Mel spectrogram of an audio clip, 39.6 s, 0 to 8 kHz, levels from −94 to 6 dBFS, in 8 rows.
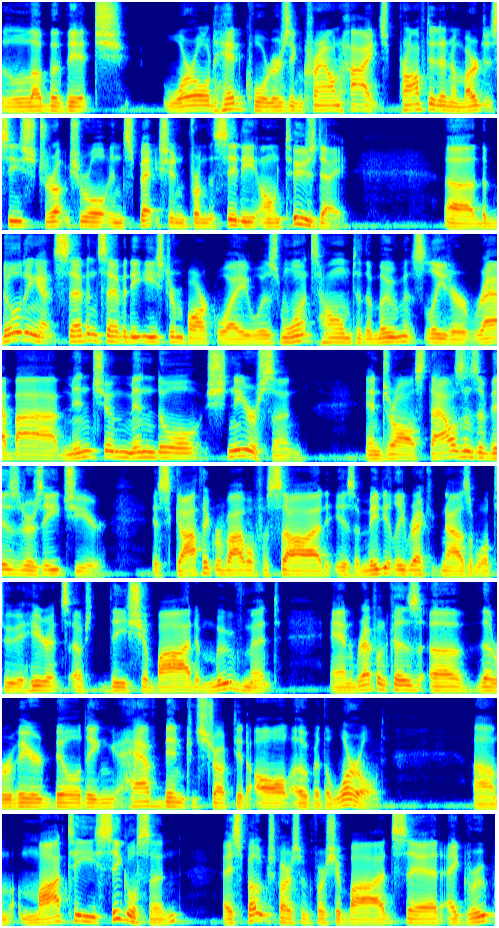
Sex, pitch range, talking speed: male, 105-125 Hz, 115 wpm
